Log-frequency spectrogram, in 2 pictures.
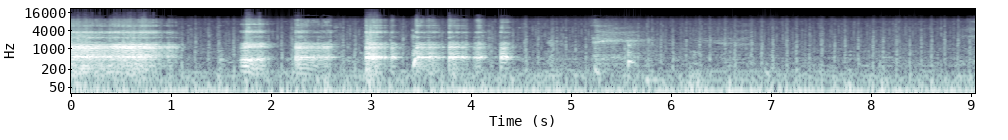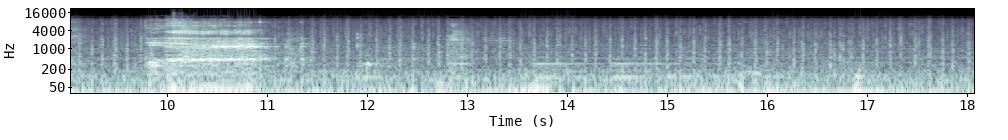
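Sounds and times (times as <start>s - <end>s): man burping: 1.7s - 4.5s, 9.8s - 11.2s.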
